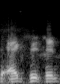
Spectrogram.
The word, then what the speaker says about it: exigent: It's exigent, means something that's urgent or pressing.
